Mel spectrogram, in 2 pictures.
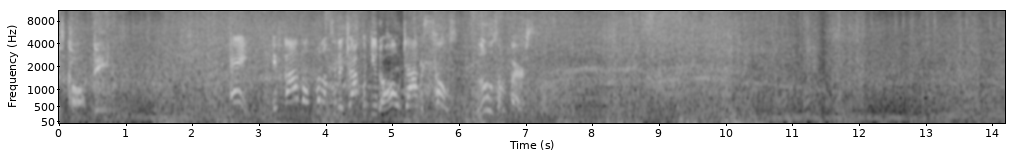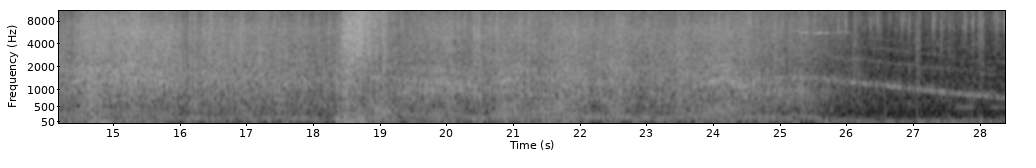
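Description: A car engine revs and roars, rising and falling in pitch.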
